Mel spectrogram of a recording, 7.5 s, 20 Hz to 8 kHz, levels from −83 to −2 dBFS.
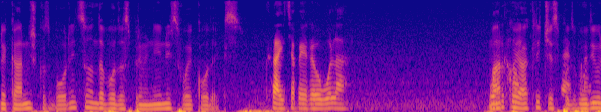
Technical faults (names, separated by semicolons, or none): speech suppressed in double talk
